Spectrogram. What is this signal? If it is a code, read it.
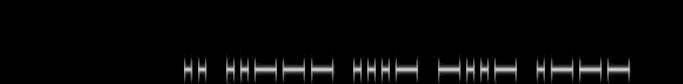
Morse code, heard as a keyed tone, about 17 wpm, 700 Hz. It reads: I2VXJ
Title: DXCC-100 Call Signs - 5 Characters - 17wpm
